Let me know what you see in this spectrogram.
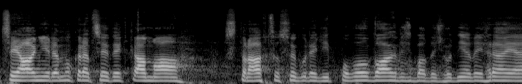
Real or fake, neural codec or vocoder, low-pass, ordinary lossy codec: fake; codec, 44.1 kHz, 3.4 kbps, Pupu-Codec; 14.4 kHz; MP3, 96 kbps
